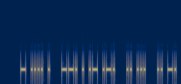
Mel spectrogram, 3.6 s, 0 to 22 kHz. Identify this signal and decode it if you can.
Morse code, heard as a keyed tone, about 34 wpm, 700 Hz. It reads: THE GEAR IS IN
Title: Sentences from Top 1400 Words 35wpm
